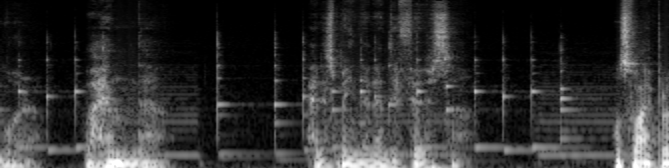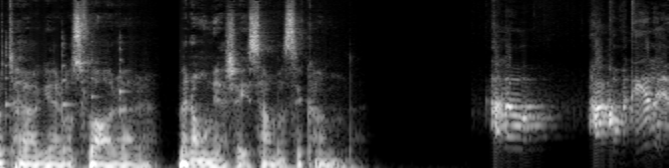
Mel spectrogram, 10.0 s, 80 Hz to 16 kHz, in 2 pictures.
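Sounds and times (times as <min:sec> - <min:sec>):
mobile phone ringtone: 0:00.0 - 0:06.2
speech: 0:00.6 - 0:01.3, 0:02.3 - 0:03.6, 0:04.6 - 0:07.8.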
